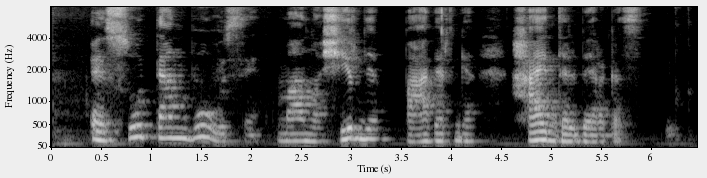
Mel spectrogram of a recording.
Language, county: Lithuanian, Vilnius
